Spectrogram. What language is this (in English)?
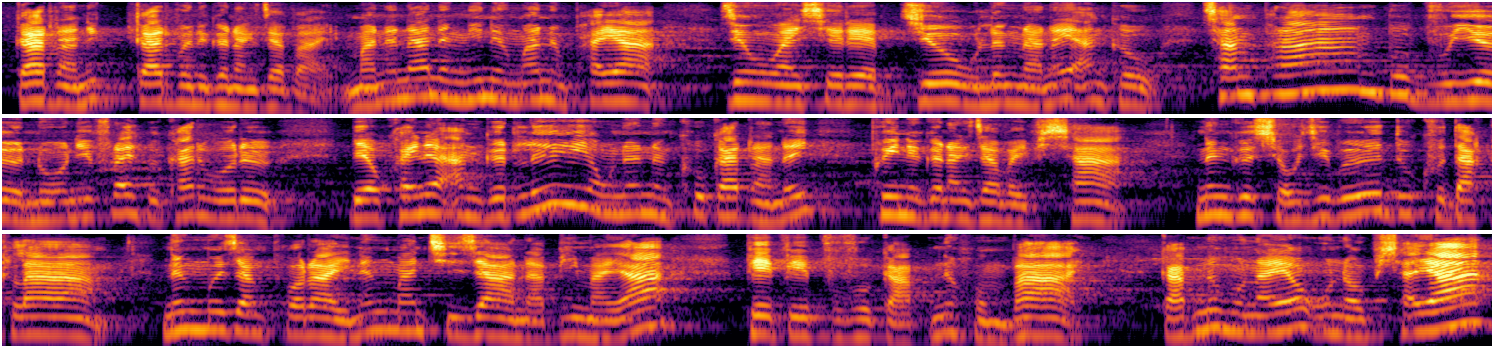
Bodo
